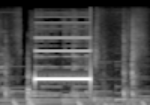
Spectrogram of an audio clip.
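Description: A single loud, steady electronic bleep lasting under a second, the kind edited in to censor a word, over quiet background music.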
